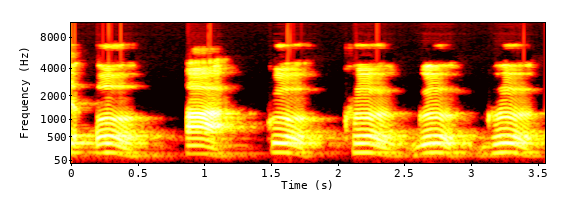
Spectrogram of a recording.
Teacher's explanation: इन सब को कहां से बोल रहे हैं कंठ से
